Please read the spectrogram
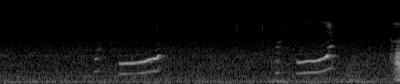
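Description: African grey parrot making two short rising calls, the first about a second in and the second about a second and a half later.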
